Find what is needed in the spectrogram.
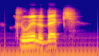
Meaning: to shut (someone) up
- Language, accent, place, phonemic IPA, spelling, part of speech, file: French, France, Lyon, /klu.e l(ə) bɛk/, clouer le bec, verb, LL-Q150 (fra)-clouer le bec.wav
